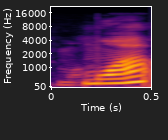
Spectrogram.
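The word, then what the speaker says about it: Toro y Moi: Imoy, like in French. – Moi? Okay, yeah. I thought I was saying it wrong last time.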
